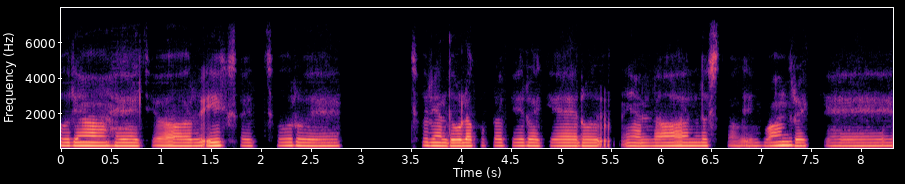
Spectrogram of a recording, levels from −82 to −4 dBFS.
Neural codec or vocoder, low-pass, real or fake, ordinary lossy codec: none; 7.2 kHz; real; none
